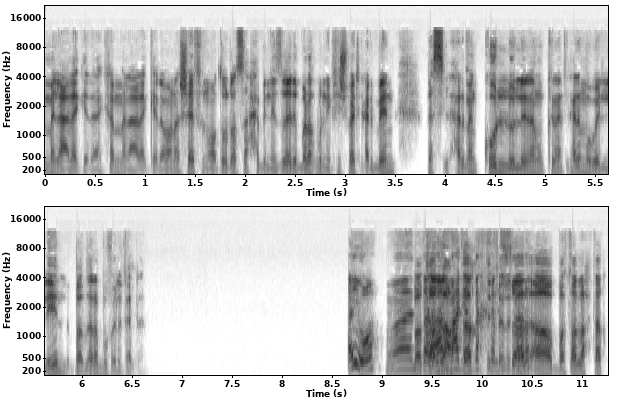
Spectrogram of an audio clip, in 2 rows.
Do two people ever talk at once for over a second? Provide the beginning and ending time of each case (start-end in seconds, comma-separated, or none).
9.3-10.6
